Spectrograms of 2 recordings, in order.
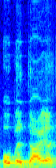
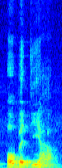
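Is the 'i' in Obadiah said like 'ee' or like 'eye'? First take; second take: eye; ee. First: The i is said like 'eye'. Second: The i is said like 'ee'. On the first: The speaker calls it wrong. "We're all pronouncing the word Obadiah incorrectly" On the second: The speaker calls it right. "that I is pronounced as long E"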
